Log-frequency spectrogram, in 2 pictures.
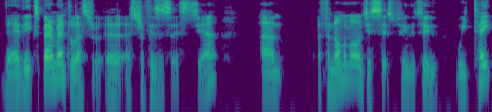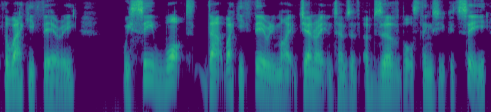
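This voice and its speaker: A man with a medium-pitched voice talks casually as a guest in an interview. He rambles in a self-deprecating way and often breaks off mid-thought to start again. The sound is dry, with little room around it. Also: dry recording. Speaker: physicist and author. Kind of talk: casual chat.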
